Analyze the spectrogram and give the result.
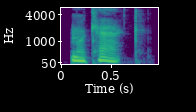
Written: macaque

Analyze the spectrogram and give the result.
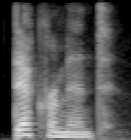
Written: decrement

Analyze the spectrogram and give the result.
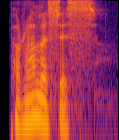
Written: paralysis

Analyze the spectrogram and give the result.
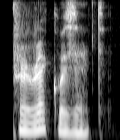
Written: prerequisite

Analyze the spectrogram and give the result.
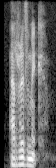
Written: arrhythmic

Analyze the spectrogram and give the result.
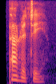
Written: parity

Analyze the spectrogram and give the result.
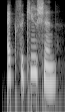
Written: execution

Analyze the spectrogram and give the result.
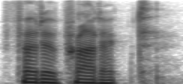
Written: photoproduct

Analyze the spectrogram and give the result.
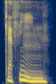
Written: caffeine

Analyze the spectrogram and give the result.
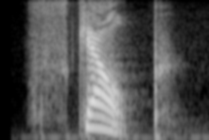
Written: scalp

